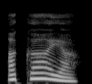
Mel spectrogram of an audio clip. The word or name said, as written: ಆಖ್ಯೆ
